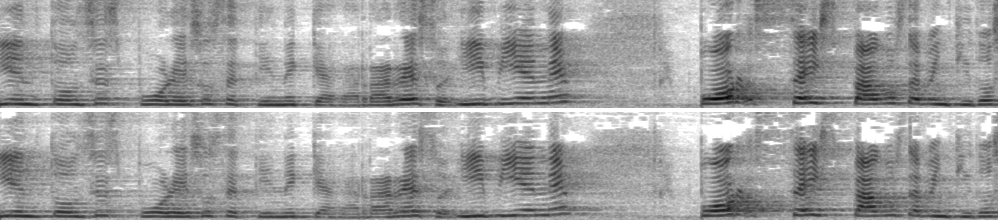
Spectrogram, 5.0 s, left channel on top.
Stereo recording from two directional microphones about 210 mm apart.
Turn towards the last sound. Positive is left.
turn(degrees=55)  # may be behind; listen again after turning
